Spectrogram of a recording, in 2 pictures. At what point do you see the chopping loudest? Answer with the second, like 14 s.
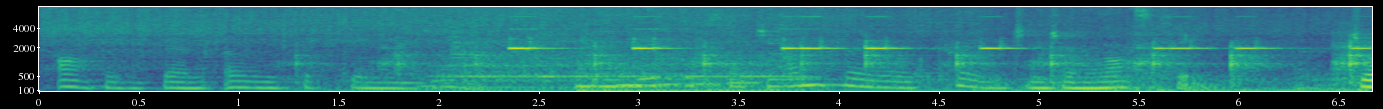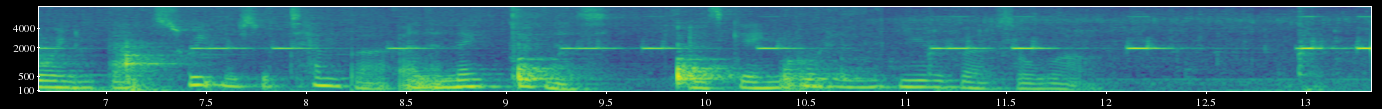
10 s.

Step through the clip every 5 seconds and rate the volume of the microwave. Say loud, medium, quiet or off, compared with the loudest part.
loud, medium, loud.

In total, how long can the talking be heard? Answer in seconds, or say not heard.
12 s.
